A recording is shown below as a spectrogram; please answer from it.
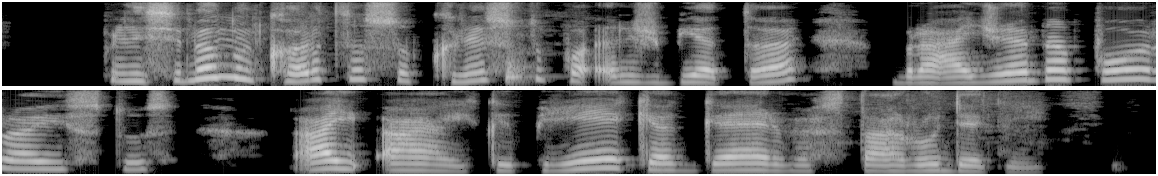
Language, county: Lithuanian, Vilnius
